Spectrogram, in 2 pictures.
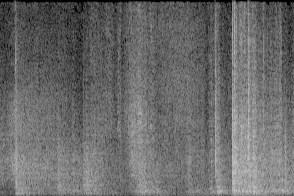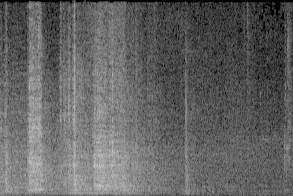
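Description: Irregular scraping and knocking for about five seconds, loudest a little past halfway, then fading to the workshop's background.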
